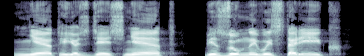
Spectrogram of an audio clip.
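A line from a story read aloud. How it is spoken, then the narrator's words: Angry shout. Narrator (Russian): злобно закричал на него Иван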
